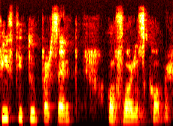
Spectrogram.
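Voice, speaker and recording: The speaker has a Costa Rican accent and moves at a fairly quick pace. The sound is dry and close, with no echo. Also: man. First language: Spanish. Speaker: professor. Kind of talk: lecture. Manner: halting, many fillers.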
